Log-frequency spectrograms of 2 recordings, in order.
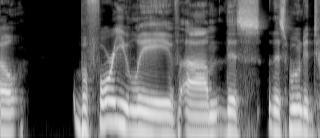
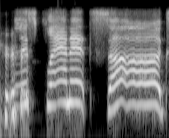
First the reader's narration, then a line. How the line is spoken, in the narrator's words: I yell as I continue to run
